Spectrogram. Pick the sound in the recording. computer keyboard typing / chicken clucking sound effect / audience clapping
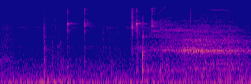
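computer keyboard typing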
